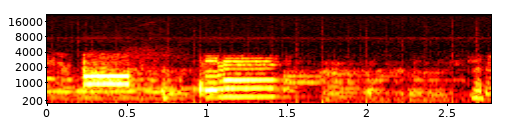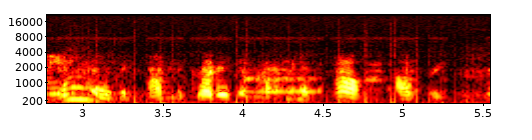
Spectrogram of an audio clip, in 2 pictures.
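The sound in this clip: A telephone keypad tone sounds as 0 is pressed in an automated phone menu for a long-term care and Medicaid office. A loud steady beep is followed by a second tone, then a voice talks.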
